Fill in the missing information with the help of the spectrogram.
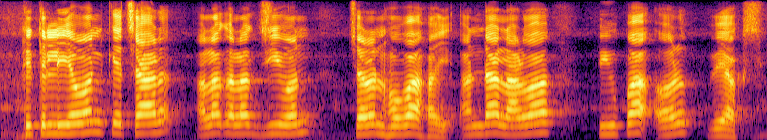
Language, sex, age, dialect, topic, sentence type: Magahi, female, 18-24, Western, agriculture, statement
